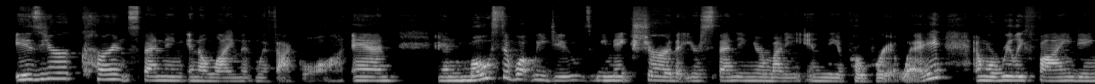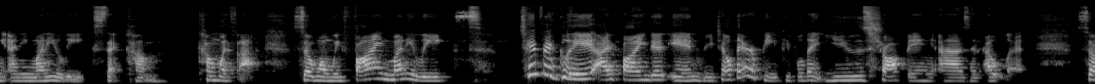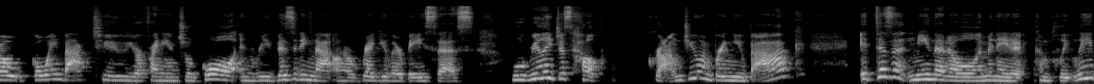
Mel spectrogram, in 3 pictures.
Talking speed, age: 170 wpm, 20-39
